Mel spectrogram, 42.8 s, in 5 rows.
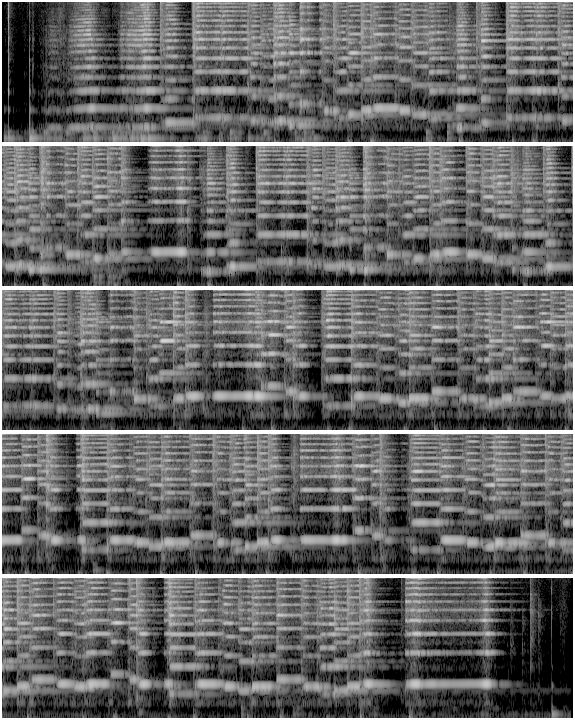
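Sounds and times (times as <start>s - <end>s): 
hambo polka music: 0.0s - 42.8s.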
